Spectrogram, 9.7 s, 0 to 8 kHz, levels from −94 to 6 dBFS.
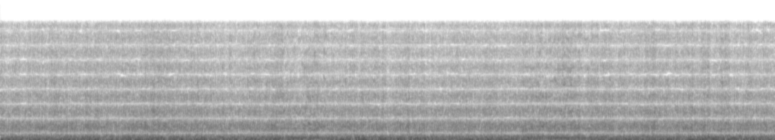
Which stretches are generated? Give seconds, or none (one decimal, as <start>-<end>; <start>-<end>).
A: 3.5-4.1; 6.6-7.4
